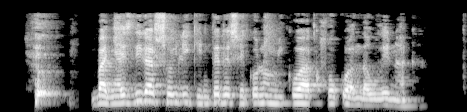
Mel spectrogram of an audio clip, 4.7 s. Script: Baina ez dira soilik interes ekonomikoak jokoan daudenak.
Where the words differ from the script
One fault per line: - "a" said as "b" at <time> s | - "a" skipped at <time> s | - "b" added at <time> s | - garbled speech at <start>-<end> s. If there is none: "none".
none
